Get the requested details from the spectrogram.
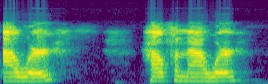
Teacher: a word in English that doesn't sound the H at the beginning of a word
